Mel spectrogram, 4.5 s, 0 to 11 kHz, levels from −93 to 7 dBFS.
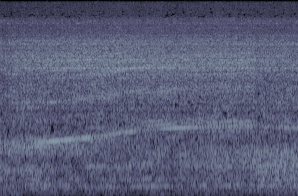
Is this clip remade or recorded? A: recorded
